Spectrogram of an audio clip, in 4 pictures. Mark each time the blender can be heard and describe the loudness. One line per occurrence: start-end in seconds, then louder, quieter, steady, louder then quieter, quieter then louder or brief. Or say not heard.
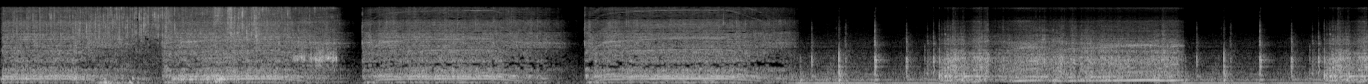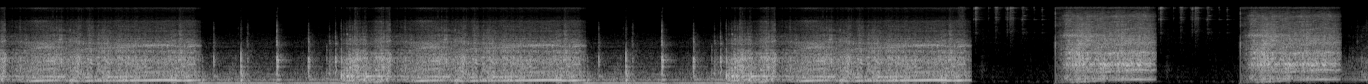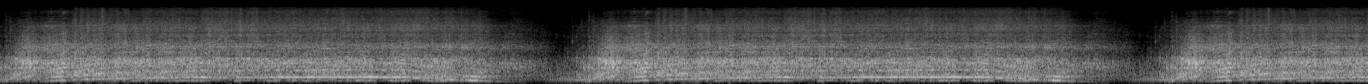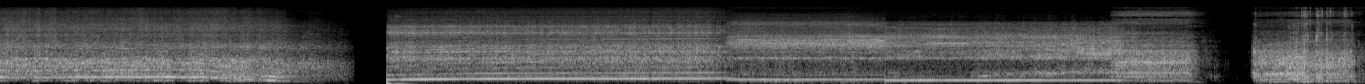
0.0-54.6 steady.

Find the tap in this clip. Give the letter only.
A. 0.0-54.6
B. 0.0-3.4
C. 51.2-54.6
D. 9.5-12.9
B.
